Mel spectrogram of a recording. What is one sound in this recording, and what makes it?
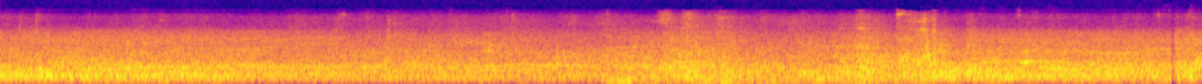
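A crowd murmurs in the distance in a large, echoing space.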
